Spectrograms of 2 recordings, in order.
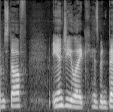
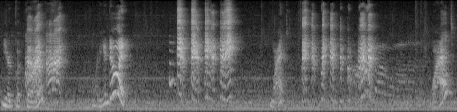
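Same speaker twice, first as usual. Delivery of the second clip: talking to a bird; 8 dB quieter than usual. Real, not acted. High-pitched talk to pet birds.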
